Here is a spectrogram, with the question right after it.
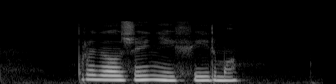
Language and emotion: Russian, neutral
